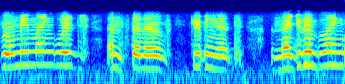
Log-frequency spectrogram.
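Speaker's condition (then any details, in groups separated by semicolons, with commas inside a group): Cerebral palsy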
